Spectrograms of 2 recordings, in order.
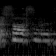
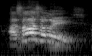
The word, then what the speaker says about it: isosceles: Isosceles. Nope, say it right. Isosceles. I'm being a smart aleck, aren't I? Isosceles. Yeah. But us Texans, for some reason, we say that's isosceles.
